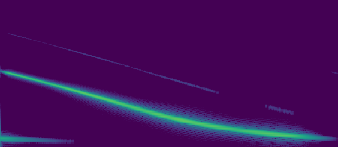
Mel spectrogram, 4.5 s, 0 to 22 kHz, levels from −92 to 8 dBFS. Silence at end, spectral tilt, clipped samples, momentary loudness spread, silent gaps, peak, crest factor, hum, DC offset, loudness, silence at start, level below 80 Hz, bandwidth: 0.3 s; 6.5 dB/octave; under 0.1%; 6 LU; none; -16 dBFS; 6 dB; none; under 0.1%; -22 LUFS; 0 s; under -90 dBFS; 3.2 kHz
